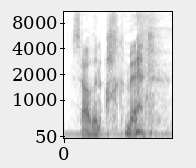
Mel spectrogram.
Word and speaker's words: Salvon Ahmed: fantasy league winner, then you take how'd you pronounce his last name? I don't want to get it wrong. Salvon Ahmed.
